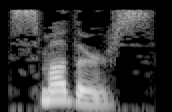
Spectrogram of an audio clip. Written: smothers

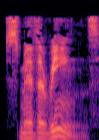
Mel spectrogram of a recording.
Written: smithereens

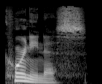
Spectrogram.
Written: corniness

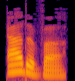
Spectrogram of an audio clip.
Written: adiva

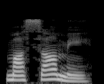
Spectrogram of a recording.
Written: Masami

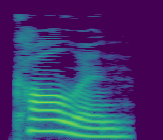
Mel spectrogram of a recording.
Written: collin

